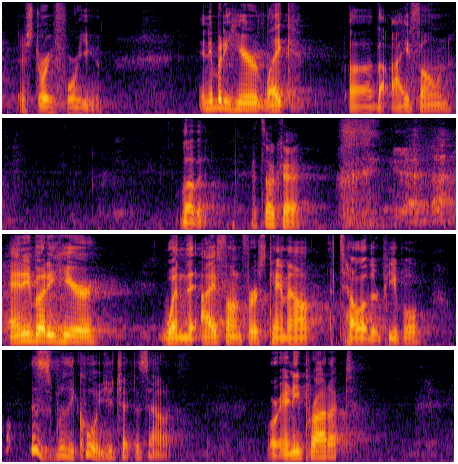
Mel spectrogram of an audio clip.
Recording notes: Today you’re joining me in Jamaica where I gave a keynote to rising stars; part of Richard Branson’s Center for Entrepreneurship. Getting to hear from 3 different entrepreneurs on stage.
